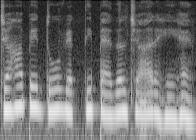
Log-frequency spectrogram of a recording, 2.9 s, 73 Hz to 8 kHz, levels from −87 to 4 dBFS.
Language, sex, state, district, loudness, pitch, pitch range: Hindi, female, Uttarakhand, Uttarkashi, -14 LUFS, 185 Hz, 170-200 Hz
